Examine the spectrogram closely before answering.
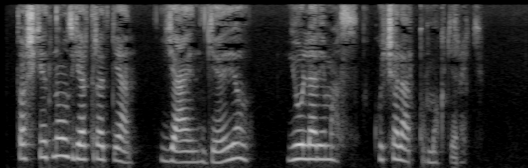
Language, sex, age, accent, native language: Uzbek, female, 19-29, Navoiy, Uzbek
